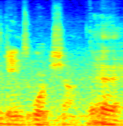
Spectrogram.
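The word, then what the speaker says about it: Games Workshop: shop that makes it everyone pronounces the W for whatever reason it's silent it's gamees orc shop they sell Orcs And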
